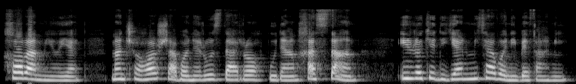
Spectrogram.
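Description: A woman's voice: medium pitch, darkish tone, close to an everyday voice. Woman doing a worn-out young healer, short answers, audiobook. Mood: weary. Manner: tired, curt. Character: weary young healer, tired and curt.

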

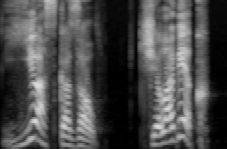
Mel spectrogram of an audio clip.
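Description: A woman's voice: medium pitch, sing-song, takes it slowly, no room sound, studio quality. A woman voicing a bold village boy who bosses people around while pretending to be a demon. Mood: commanding. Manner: commanding, gruff.

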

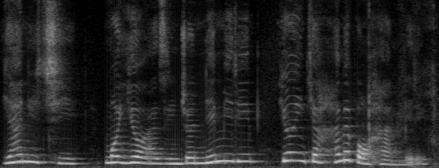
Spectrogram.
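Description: A cheerful, loyal duck from a children's fable chimes in with eager enthusiasm, as a woman storyteller puts it on. The voice is warm and mellow, on the high side for a woman. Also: animated.

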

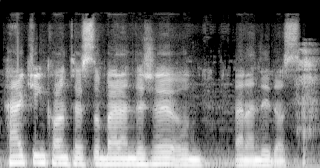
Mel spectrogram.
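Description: A man's voice: mid-range voice, darkish tone, highs cut off, soft background music. A man running a tabletop game as game master, walking the players through the rules step by step and dropping English game terms into his speech.

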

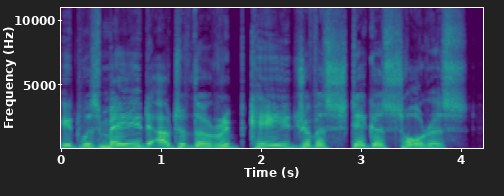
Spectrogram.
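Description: Brief: man playing a fretful, pottering elderly man, slightly higher, close and dry. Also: very animated, takes it slowly, fairly bright tone, dry recording, full character voice. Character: fussy, rambling old man.

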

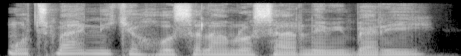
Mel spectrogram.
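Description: A man's voice: medium pitch, gravelly, dark tone, no room sound, studio quality, pitched above the performer's own voice, lightly acted. A man voicing a proud, cold young woman with a biting, teasing manner in an audiobook. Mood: cold, haughty. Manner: biting, haughty, coquettish. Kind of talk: audiobook character voice.

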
